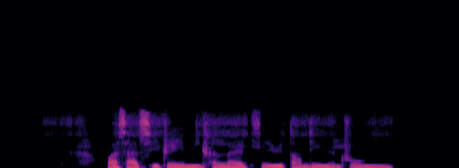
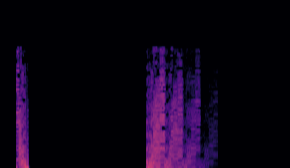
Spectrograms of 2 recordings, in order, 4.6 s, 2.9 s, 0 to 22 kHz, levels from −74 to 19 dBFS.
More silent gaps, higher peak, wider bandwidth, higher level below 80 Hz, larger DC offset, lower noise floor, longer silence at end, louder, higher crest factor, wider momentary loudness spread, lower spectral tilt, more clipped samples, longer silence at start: first, 0.98-1.07 s vs none; about the same, -14 dBFS vs -12 dBFS; second, 8.2 kHz vs 16 kHz; second, -76 dBFS vs -52 dBFS; neither; second, -62 dBFS vs under -90 dBFS; about the same, 0.65 s vs 0.75 s; about the same, -30 LUFS vs -28 LUFS; about the same, 16 dB vs 20 dB; second, 8 LU vs 12 LU; about the same, -3.5 dB/octave vs -2.5 dB/octave; neither; first, 0.8 s vs 0.15 s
